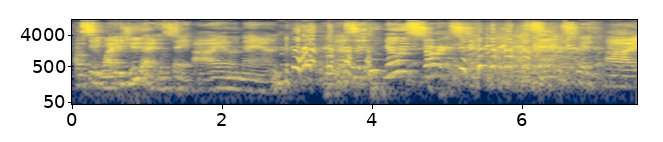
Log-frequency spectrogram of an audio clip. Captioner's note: laughter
